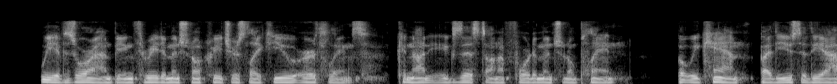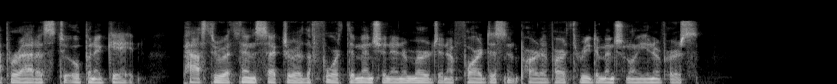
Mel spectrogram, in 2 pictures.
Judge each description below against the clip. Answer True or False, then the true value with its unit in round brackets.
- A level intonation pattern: True (1.7 semitones)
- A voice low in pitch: True (90 Hz)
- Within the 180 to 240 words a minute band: True (185 wpm)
